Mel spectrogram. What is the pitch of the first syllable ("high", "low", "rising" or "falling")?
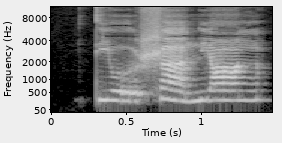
low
